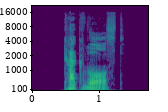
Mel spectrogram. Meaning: a piece of feces that has roughly the form of a sausage
- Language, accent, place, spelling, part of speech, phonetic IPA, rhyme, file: German, Germany, Berlin, Kackwurst, noun, [ˈkakvʊʁst], -akvʊʁst, De-Kackwurst.ogg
